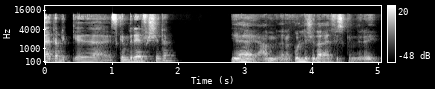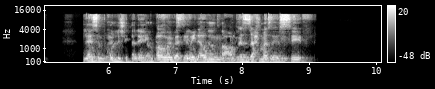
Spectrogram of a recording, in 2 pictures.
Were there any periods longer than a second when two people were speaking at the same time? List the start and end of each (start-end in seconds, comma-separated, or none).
5.7-8.9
